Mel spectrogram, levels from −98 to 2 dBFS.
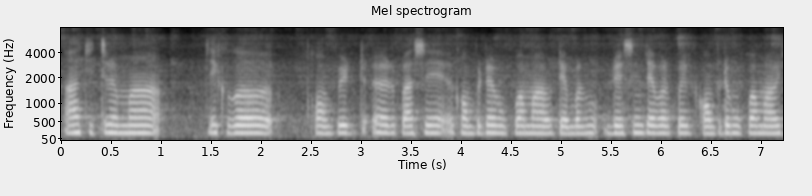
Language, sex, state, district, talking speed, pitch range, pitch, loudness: Gujarati, female, Gujarat, Valsad, 150 wpm, 195-205 Hz, 195 Hz, -17 LUFS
